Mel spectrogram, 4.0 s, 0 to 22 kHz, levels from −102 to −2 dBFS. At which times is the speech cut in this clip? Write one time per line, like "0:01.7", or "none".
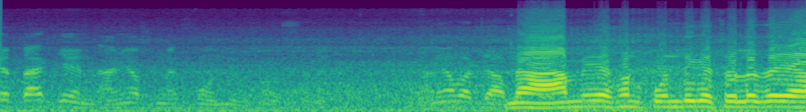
none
